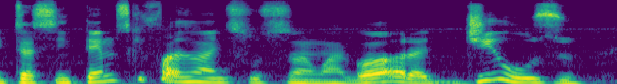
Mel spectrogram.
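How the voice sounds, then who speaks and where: A high-pitched man with a Cearense accent speaks with lively intonation. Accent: Cearense Brazilian Portuguese. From Fortaleza, Ceará, Brazil. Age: young. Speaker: state deputy and content creator. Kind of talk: podcast interview answer. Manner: direct, popular.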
